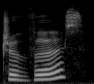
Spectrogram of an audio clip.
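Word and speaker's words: traverse: माफ़ कीजिएगा, इस लफ्ज़ को ब्रिटिश इंग्लिश के तहत ट्रेवर्स पढ़ा जाता है, यानी कि ये जो सेकंड आर है इसमें ये साइलेंट रखा जाता है, ट्रेवर्स, जिसका मतलब होता है सफ़र करना या गुजरना।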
